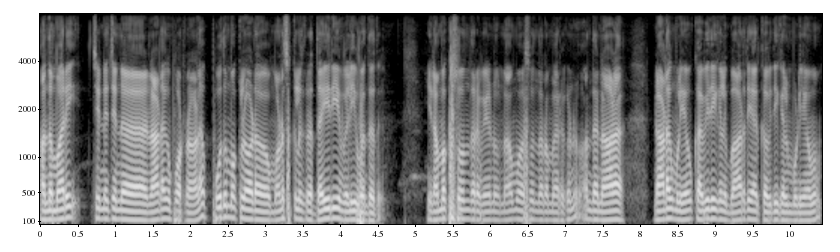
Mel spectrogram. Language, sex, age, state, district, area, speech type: Tamil, male, 30-45, Tamil Nadu, Coimbatore, rural, spontaneous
